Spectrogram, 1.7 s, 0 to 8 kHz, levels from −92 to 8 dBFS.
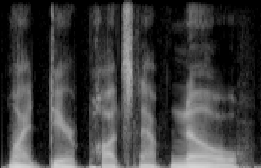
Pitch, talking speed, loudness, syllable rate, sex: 95 Hz, 140 wpm, -17 LUFS, 3.2 syllables/s, male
